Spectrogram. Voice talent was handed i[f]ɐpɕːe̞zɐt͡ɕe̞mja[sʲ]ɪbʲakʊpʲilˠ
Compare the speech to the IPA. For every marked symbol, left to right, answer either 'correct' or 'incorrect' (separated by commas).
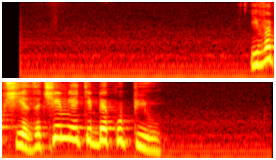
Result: incorrect, incorrect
